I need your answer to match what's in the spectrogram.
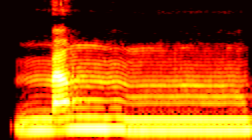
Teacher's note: Mang for fatha open jaws and then make ikhfa, and this ikhfa is heavy. To make any ikhfa heavy, you are lifting your tongue up.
